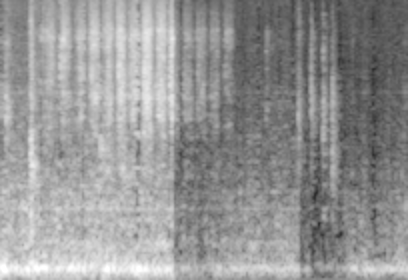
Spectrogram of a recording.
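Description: Faint, quick scratchy rubbing over a microphone with a low hum, which cuts off abruptly a little under two seconds in, leaving near silence.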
